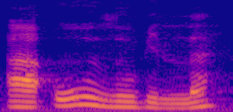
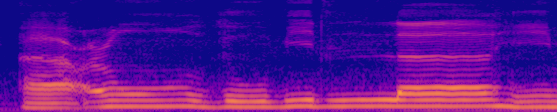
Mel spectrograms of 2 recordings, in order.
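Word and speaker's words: أعوذ بالله: Baik, a'udzubillah, sering sekali orang membacanya a'udzubillah atau jadi dua-duanya ain. Harusnya dia hamzah dulu, a, kemudian a'u. Baik, a'udzubillahi minasyaitonir rajim.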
